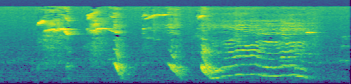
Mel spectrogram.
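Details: Basenji mix (Canis lupus familiaris), singing.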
